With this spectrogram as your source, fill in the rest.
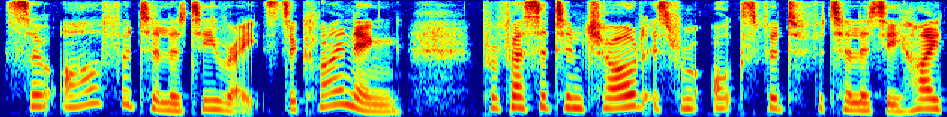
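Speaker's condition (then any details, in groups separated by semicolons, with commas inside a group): No condition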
